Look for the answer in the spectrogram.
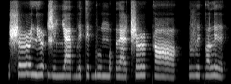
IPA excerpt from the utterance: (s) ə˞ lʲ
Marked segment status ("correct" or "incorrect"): incorrect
